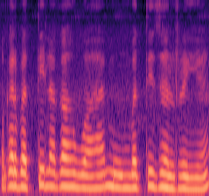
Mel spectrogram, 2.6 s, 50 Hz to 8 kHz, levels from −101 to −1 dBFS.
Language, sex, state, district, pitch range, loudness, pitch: Hindi, female, Chhattisgarh, Raigarh, 190-215 Hz, -22 LUFS, 200 Hz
